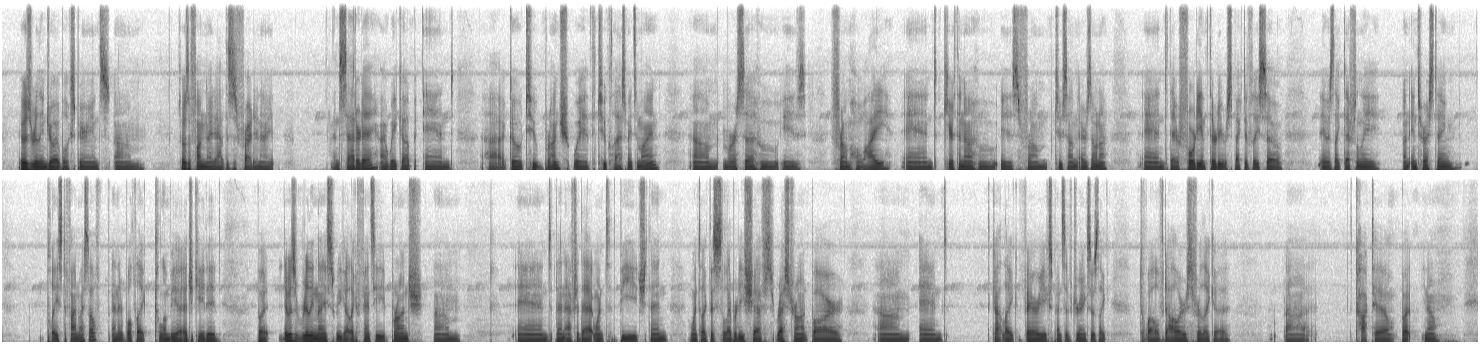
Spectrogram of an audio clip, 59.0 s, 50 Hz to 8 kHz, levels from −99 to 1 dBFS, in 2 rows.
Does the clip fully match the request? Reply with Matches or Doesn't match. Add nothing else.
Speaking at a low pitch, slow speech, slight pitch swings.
Matches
